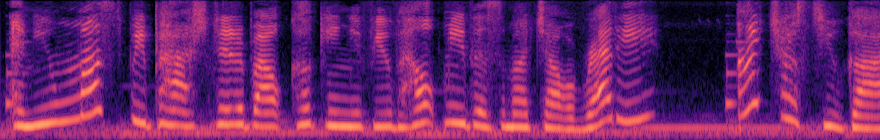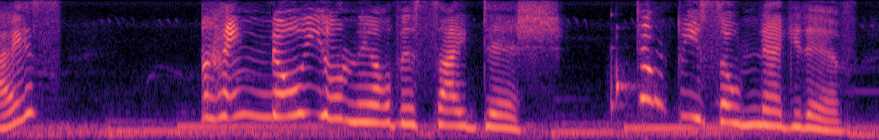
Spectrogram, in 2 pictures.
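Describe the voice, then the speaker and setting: A woman's voice: very high-pitched, big pitch swings, normal speed, over loud music. A woman voicing a cheerful, passionate young girl chef in an anime-style video game, bubbly and earnest. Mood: encouraging.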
